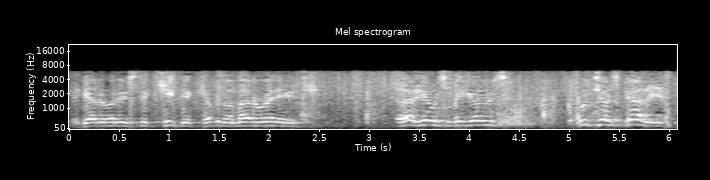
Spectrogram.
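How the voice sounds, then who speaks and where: An actor playing a gruff, menacing stagecoach robber in an old-time radio Western, with folksy cowboy speech. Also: male voice, steady tone, normal speed, roomy sound, lightly acted. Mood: threatening. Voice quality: gravelly voice, described as very deep. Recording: noisy, muffled, boxy old radio recording.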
